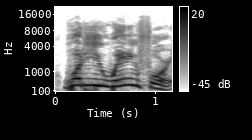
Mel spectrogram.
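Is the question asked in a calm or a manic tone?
manic. The question is asked in a frantic, pressing way. The asker is impatient and pushing for action. "It's like this manic expression"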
